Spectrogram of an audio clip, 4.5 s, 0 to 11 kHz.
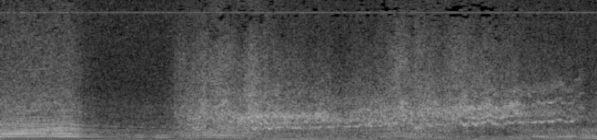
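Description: Stock car in the NASCAR Racing 2003 sim, 1969 USAC season, spinning out with loud tire skidding and engine roar, a sustained screech and whine that shifts pitch as the car slides.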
